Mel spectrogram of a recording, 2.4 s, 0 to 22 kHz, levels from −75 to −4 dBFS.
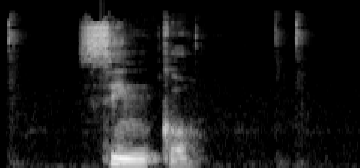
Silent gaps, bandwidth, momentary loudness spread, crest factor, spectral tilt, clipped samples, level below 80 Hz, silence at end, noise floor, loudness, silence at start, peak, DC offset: none; 16.5 kHz; 24 LU; 18 dB; -4 dB/octave; under 0.1%; -60 dBFS; 0.4 s; -51 dBFS; -14 LUFS; 0.05 s; 0 dBFS; under 0.1%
